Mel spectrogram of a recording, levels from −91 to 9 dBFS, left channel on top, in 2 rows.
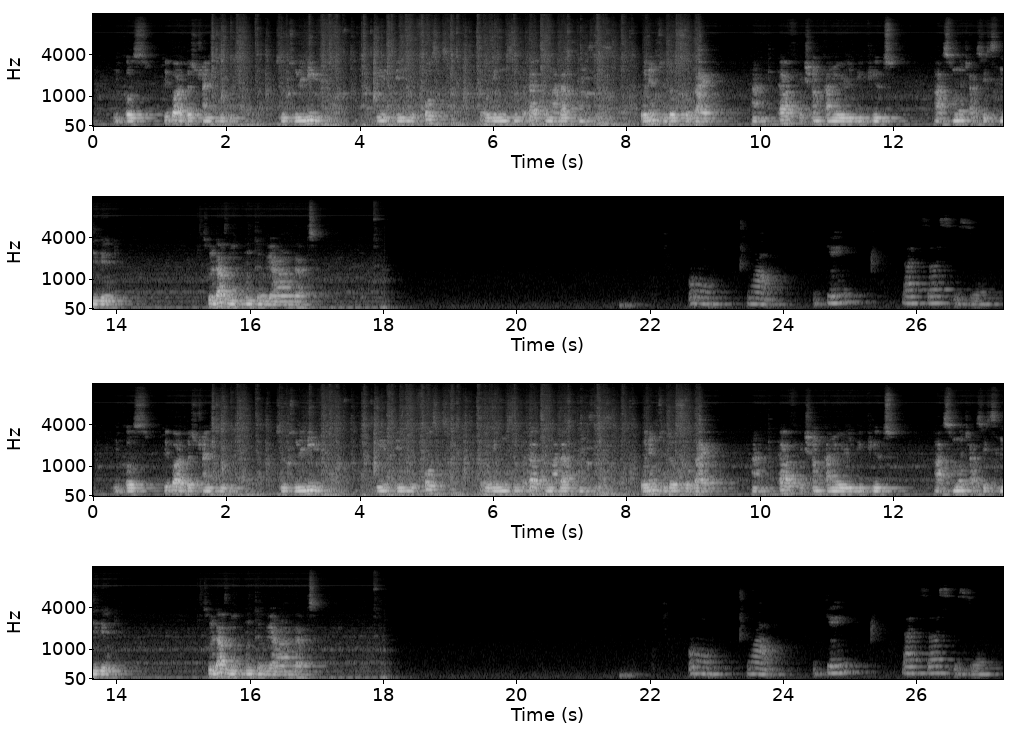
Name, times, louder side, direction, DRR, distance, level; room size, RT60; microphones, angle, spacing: voice 1, 0.3-0.8 1.1-2.1 2.8-3.5 4.2-5.3 5.8-7.7 8.2-9.3 9.9-12.0 12.6-14.0 15.4-17.0, equal, 10° left, 0 dB, 0.3 m, -24 dB
sound 1, 1.7-9.1, equal, 25° left, 0.8 m, -38 dB
voice 2, 22.6-23.0 23.5-23.9 24.4-25.0 25.8-27.0, right 1 dB, 55° right, -2 dB, 0.6 m, -41 dB
2.6 x 2.4 x 3.7 m, 0.85 s
head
